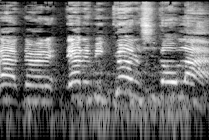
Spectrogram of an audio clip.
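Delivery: ordinary delivery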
